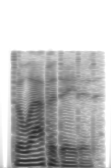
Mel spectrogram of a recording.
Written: dilapidated

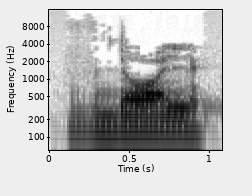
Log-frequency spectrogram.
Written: вдоль

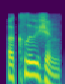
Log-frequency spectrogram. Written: occlusion

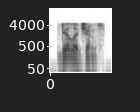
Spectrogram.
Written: diligent

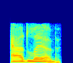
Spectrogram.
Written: ad-lib

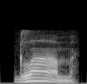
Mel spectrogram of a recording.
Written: glom

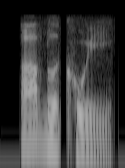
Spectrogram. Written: obloquy

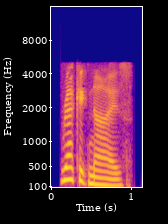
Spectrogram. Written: recognize

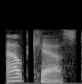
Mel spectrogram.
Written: outcast

